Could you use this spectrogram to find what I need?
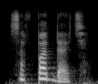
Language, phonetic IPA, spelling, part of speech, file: Russian, [səfpɐˈdatʲ], совпадать, verb, Ru-совпадать.ogg
- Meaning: 1. to coincide 2. to concur 3. to match, to agree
